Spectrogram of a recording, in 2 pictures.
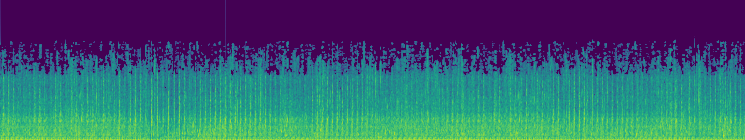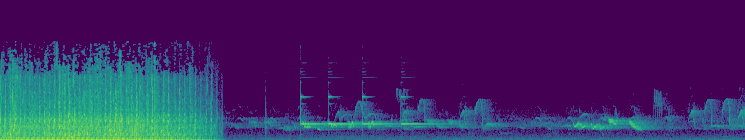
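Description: Small motor in a miniature orange engine housing running steadily, spinning a propeller on a thin shaft that churns water in a homemade PVC-pipe axial pump; it cuts off suddenly about nineteen seconds in. Faint bird chirps follow over the last ten seconds.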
